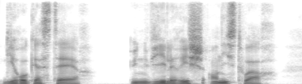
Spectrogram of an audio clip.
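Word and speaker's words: Gjirokastër: Agirocaster prononcé Girocaster, une ville riche en histoire.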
